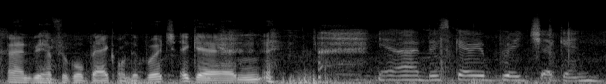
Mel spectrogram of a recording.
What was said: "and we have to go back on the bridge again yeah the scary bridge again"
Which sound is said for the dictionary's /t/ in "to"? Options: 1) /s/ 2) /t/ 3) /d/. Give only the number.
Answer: 2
